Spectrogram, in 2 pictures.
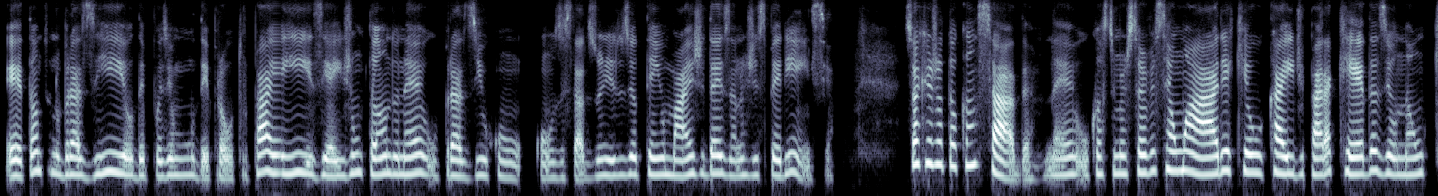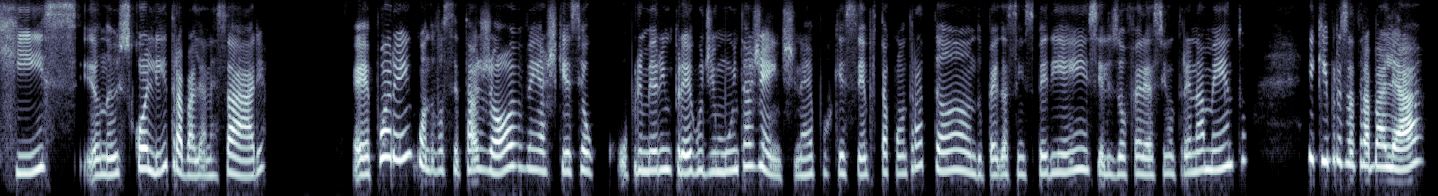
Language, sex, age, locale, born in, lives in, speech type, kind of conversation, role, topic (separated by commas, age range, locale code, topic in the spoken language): Portuguese, female, 30-34, pt-BR, Brazil, United States, conversation, advice, user, Como você descreveria sua procrastinação em tarefas importantes com prazo ou impacto na sua carreira?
